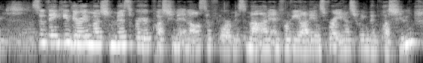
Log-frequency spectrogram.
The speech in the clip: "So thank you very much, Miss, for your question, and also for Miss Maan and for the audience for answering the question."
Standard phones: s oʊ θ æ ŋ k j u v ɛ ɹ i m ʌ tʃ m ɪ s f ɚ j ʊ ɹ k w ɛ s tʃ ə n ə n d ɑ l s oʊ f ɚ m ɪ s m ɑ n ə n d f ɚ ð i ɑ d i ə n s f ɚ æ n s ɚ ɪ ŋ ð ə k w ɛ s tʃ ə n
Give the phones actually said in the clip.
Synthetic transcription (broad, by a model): s oʊ θ æ ŋ k j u v ɛ ɹ i m ʌ tʃ m ɪ s f ɚ j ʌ ɹ k w ɛ s tʃ ə n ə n ɑ l s oʊ f ɚ m ɪ s m ɑ n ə n f ɚ ð i ɑ d i ə n s f ɚ æ n s ɚ ɪ ŋ ð ə k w ɛ s tʃ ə n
